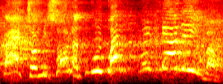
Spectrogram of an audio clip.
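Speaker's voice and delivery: very high, loud comic outcry; seruan panik. Retold or imitated. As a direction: cry out as if the whole prayer collapsed. Retold chaos as congregation breaks up. (teriakan heboh bernada sangat tinggi)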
